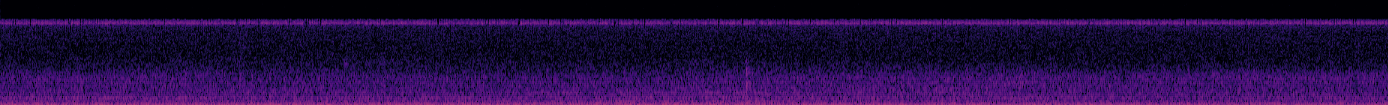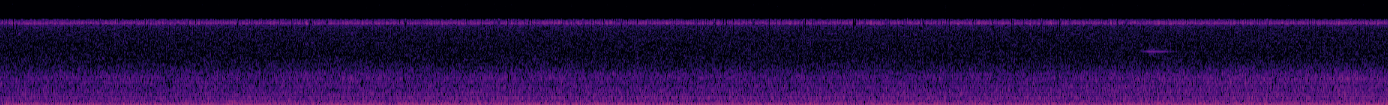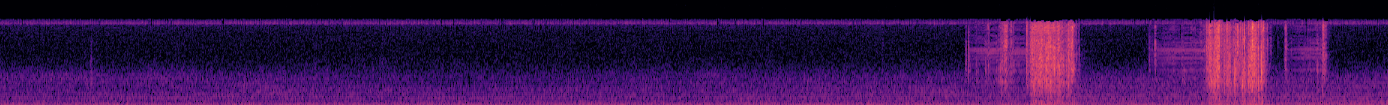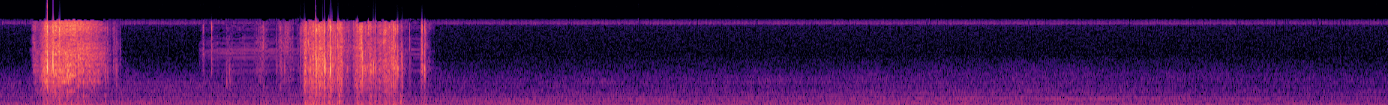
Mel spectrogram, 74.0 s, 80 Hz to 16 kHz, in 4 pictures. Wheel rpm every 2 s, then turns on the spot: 0, 0, 0, 0, 0, 0, 0, 0, 0, 0, 0, 0, 0, 0, 0, 0, 0, 0, 0, 0, 0, 0, 0, 0, 0, 0, 10, 10, 30, 10, 10, 0, 0, 0, 0, 0, 0.
58-62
